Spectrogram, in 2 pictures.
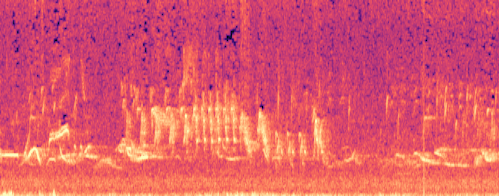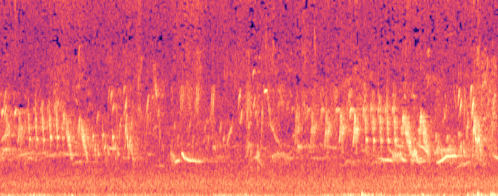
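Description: Small songbirds singing: chirps and fast trilled phrases that come in three bouts, over a low rumble that swells and fades.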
